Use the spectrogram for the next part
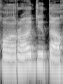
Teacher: خرجت خا کو پور پڑھیں گے، را کو بھی پور پڑھیں گے، زبر کی وجہ سے جیم پہ کلکلا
